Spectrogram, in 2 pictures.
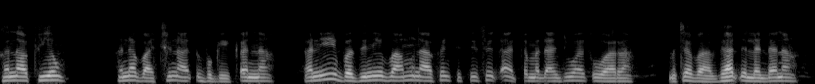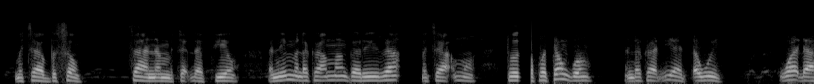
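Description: At 13.32 s, right after "umau to", a handover gap silences the line for 140 ms. The speech dies within a few tens of milliseconds and nothing returns until the new link starts. Unlike scattered packet loss, it is one clean hole, and the audio after it sounds different.

From 13.46 s to the end, a fallback to narrowband removes everything above 4 kHz, so the speech turns dull and rougher. The earlier wideband section reaches higher and sounds like 12.65 kbit/s AMR-WB. The later section's hard 4 kHz ceiling and harshness point to GSM full rate. This is a change of codec, not a mere filter or bitrate dip.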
